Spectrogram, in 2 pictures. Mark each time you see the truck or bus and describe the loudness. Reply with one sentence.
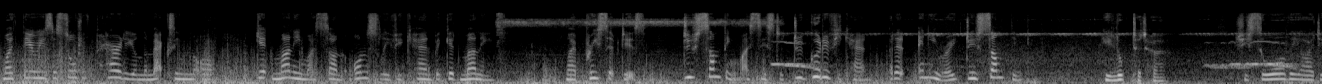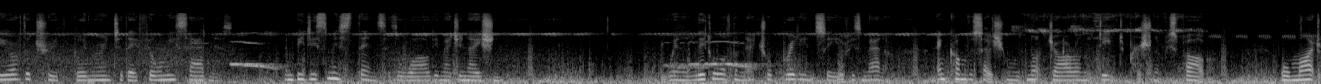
The truck or bus can't be heard in this clip.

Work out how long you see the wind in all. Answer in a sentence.
You can hear the wind for 26 seconds altogether.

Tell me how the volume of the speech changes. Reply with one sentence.
The volume of the speech stays about the same.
